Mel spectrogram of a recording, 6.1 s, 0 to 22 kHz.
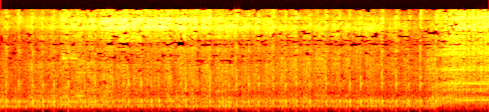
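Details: Yamaha RX-King two-stroke motorcycle (stated as 2006 and also as '94), previously sluggish from overly extreme porting, now re-bored and re-polished. A crisp, even buzz climbs cleanly in pitch as the throttle opens, with no misfire or bogging; it runs smoothly after the repair.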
